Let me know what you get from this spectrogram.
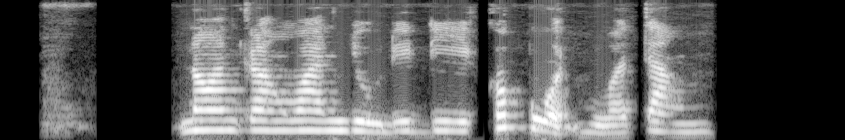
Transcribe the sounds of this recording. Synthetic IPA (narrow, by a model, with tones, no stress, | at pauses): nɔː˧nkɾaː˧ŋwa˧njuː˨˩diː˧diː˧kɔː˥˩pu˨˩ət̪̚hu˩˦ɐt͡ɕa˧ŋ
